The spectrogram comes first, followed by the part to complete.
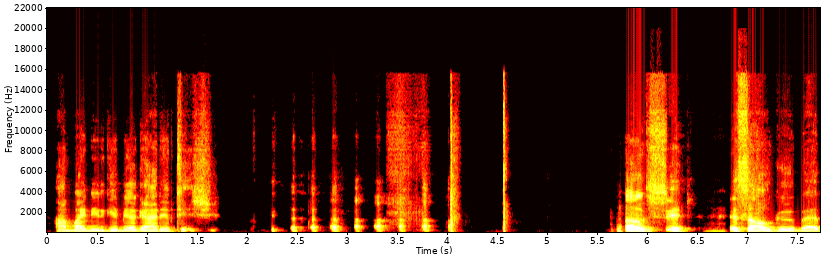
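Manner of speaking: all choked up, emotional. Blaming his brother Trucker for getting him in his feelings, speaking choked up. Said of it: "I'm all choked up now".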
